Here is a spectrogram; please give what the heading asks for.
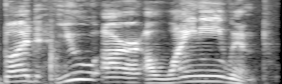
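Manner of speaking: slow, drawn-out teasing to the cat; slow teasing sing-song. Pretend. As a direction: stretch every word out to tease the kitten.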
